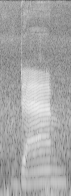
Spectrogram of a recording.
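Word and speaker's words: damn: जब भी वर्ड के लास्ट में एम एन इकट्ठे आते हैं, एम एन वर्ड के लास्ट में आते हैं तो एन वहाँ पर साइलेंट रहता है। For example ऑटम, column, डैम। This word is डैम। तो यहाँ पर वर्ड के लास्ट में एम एन है और यहाँ पर एन जो है वो साइलेंट है।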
